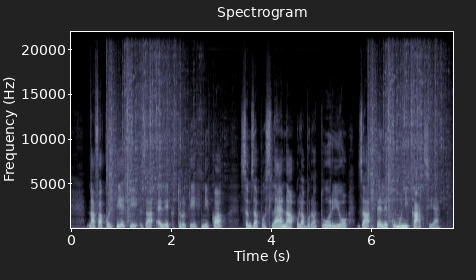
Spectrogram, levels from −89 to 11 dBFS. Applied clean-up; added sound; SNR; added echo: none; Shatter; 18 dB; none.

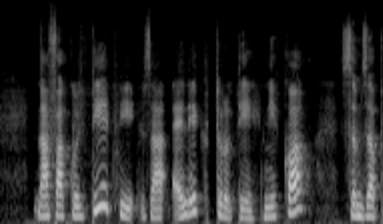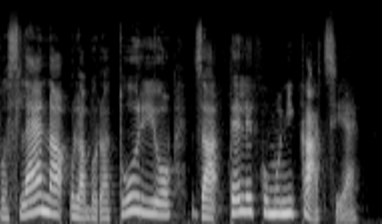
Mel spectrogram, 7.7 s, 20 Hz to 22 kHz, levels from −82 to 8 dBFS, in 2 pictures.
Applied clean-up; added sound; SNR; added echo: neural mask model DeepFilterNet 3.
